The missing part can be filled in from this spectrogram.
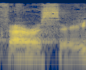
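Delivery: contemptuous, spat out with disdain. Showing how people say the word today, 'Pharisee' spat out with disdain. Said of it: "we kind of say it with disdain and sort of spit out the salt of our mouth".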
